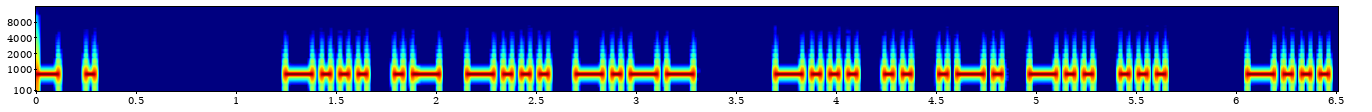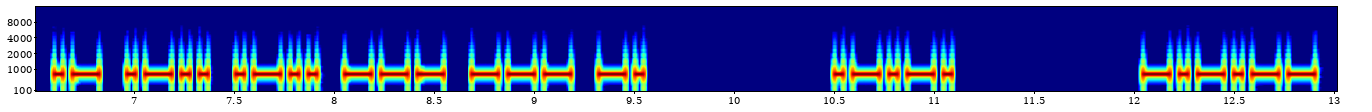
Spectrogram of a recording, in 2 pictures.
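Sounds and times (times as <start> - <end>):
Morse code CW code groups: 1.2 - 9.5, 10.5 - 11.1, 12.0 - 12.9.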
